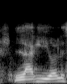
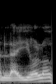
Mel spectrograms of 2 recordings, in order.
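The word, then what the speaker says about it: Laguiole: Ich habe auch so ein paar Laiol, das wird, ne, viele sagen Lagiol, es wird aber Laiol ausgesprochen. Die haben auch tolle Messer, aber wie gesagt, dann haben die da so 12C-Stahl, also wirklich so günstiges Material.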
